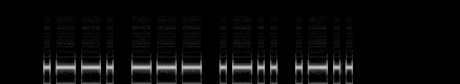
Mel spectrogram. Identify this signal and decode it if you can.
Morse code, heard as a keyed tone, about 19 wpm, 800 Hz. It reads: POLL
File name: Alphabetical / Alphabetical mp3s / Ps @18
